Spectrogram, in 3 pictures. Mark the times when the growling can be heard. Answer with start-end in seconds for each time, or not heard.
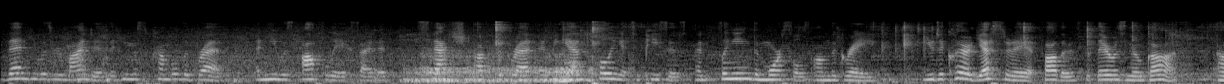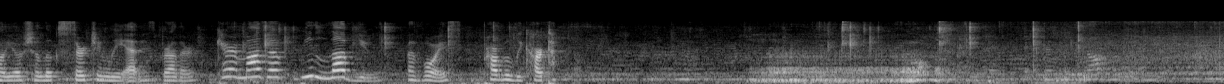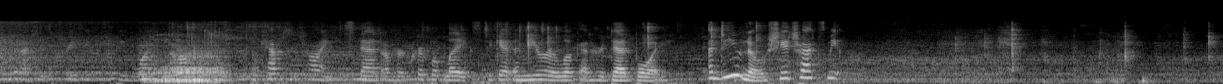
4.0-6.0, 19.7-22.2, 25.9-26.8.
